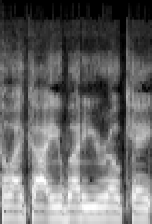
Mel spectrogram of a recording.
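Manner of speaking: fake affectionate soothing tone. Retelling a movie scene of a man comforting a kid: imitating fake affectionate comforting. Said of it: "he's acting like he loves the little kid".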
